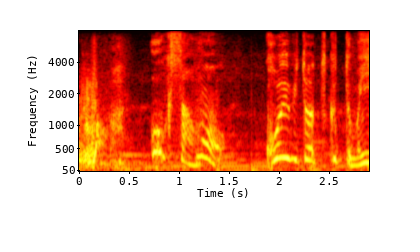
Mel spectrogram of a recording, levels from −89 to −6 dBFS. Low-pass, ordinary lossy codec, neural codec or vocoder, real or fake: none; none; codec, 16 kHz, 8 kbps, FunCodec, trained on Chinese and English, 25 frames a second; fake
